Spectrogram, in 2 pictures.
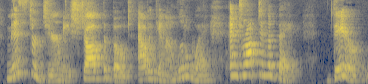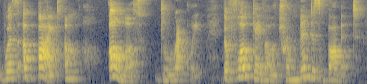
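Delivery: put-on gentle read-aloud for a child; reading to a little one; storybook narration. A narrator's reading. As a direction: tell it like a bedtime story. Reading a picture book aloud.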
